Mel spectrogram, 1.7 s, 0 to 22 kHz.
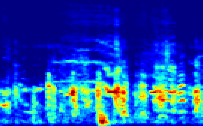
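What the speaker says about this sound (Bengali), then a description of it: "380 পিস মুরগি এখানে আছে।" Layer hens on a small 380-bird poultry farm cluck and chatter in a short, busy burst of overlapping bird calls, fairly close and clear.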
